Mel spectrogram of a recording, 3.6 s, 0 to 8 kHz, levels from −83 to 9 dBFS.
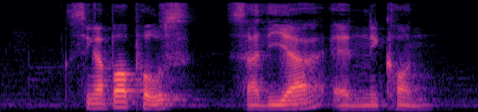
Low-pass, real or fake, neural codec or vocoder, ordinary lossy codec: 7.2 kHz; real; none; AAC, 32 kbps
